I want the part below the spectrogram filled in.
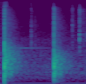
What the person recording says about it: the way you can tell if it's cooked is flick it hear that hollow sound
